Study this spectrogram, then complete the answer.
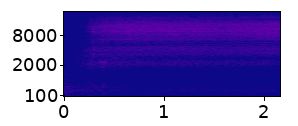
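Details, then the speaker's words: Vintage engine carburetor float valve bench test, blown through upside down with engine off: steady high airy hiss as air passes where the needle should seal, likely because the valve fell out when opened fully; once turned over it sealed. "so the way you check that is uh you blow in here with it upside down like this and it should be sealed you shouldn't hear any any airflow"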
